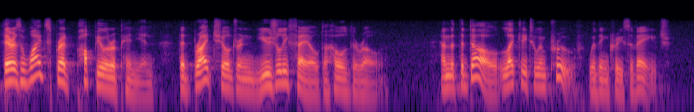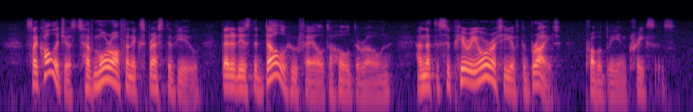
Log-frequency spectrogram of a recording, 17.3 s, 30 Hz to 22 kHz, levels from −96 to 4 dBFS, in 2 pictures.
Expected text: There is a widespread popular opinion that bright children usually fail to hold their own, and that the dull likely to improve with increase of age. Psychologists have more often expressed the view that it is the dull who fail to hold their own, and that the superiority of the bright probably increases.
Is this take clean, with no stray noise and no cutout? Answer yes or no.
yes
